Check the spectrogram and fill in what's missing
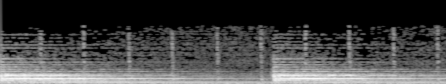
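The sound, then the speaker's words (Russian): Several clocks tick in a steady, even rhythm over a sustained ringing hum, with a fresh chime-like swell midway through. No voices, just the regular ticking. “«Все мои часы хорошо идут, поэтому я ничего против этого не имею».”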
